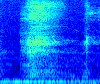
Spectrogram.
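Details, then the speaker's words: Background snoring from a sleeping dog: a single soft, rough snorting breath over a low steady room hum. "Yes. Okay, because I can hear it. So if people are hearing that snoring, it's his dog. Because I'm like, what is that noise?"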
